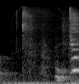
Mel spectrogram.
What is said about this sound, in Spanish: ahí voy a estornudar. ¡Salud!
